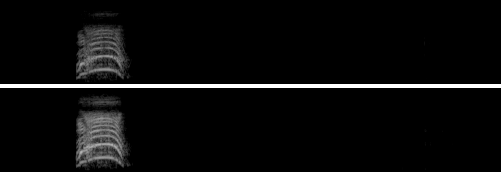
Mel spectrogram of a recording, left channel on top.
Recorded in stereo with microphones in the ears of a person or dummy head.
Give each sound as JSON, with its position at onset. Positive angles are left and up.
{"t": 0.8, "sound": "a scream", "side_deg": -35, "distance_m": 1.5}
{"t": 3.7, "sound": "a squeak", "side_deg": 25, "distance_m": 3.0}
